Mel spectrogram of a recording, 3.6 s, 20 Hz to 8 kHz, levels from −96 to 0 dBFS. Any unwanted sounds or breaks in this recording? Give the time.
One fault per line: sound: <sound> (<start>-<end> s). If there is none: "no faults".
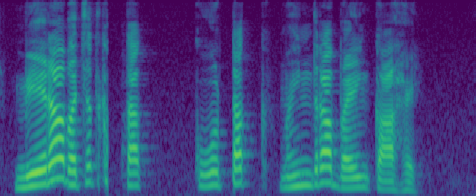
sound: dropout (0.8-0.9 s)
